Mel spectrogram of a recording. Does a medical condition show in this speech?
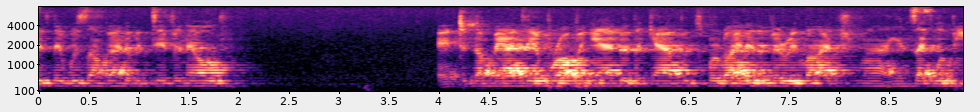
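Yes: laryngectomy; voice tires easily.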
